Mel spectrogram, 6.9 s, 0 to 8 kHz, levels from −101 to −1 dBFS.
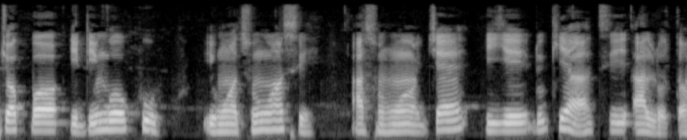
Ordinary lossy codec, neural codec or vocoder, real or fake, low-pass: MP3, 48 kbps; vocoder, 44.1 kHz, 128 mel bands every 512 samples, BigVGAN v2; fake; 7.2 kHz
